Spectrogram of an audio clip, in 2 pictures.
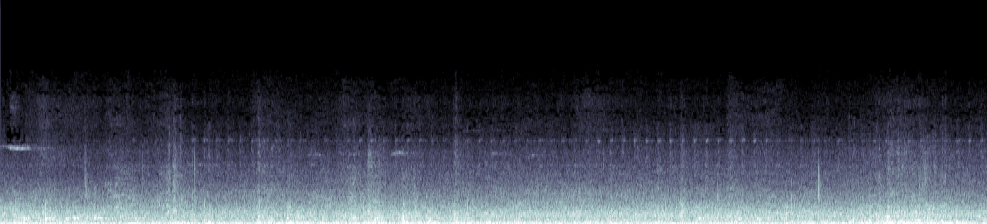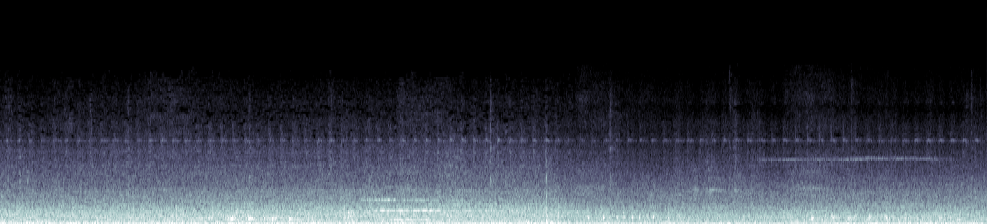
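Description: City traffic hums steadily in the distance.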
